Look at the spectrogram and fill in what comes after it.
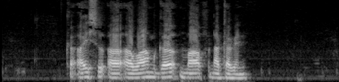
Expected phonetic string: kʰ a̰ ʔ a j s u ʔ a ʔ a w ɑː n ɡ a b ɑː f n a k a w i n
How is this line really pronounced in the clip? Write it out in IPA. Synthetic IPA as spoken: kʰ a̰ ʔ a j s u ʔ a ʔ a w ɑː m ɡ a m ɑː f n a k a w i n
